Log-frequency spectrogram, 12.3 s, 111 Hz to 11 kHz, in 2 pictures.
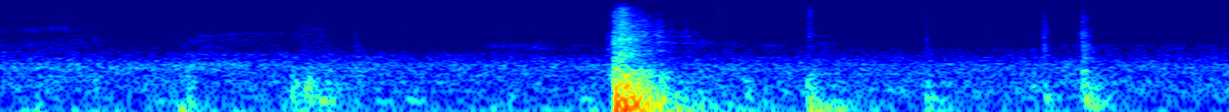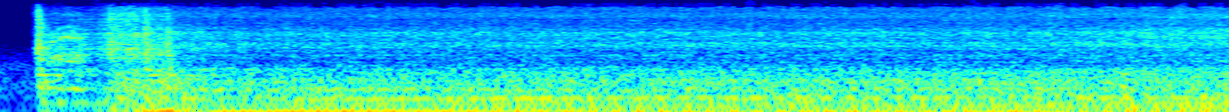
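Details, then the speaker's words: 1967 Barracuda after ultrasonic cleaning and carburetor rebuild, on temporary gas supply, probably sat about 20 years: handling clunks, quick crank, fires right up and settles into steady even idle; sounds pretty good. "Firing right up? Right up. Pretty good, eh? Yeah, man. Right on. That sounds pretty good."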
